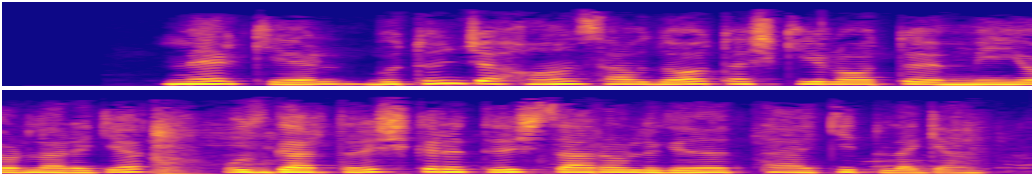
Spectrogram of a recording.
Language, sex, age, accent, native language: Uzbek, female, under 19, Samarqand, Uzbek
